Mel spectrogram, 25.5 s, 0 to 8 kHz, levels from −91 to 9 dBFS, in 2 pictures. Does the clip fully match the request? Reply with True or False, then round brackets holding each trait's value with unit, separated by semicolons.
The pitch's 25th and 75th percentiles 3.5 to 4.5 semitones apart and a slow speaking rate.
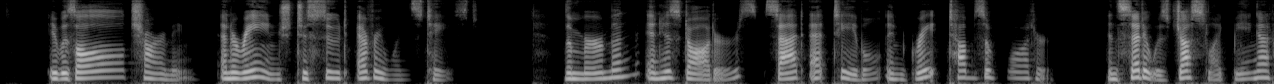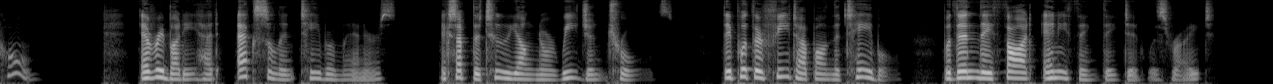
False (4.1 semitones; 145 wpm)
